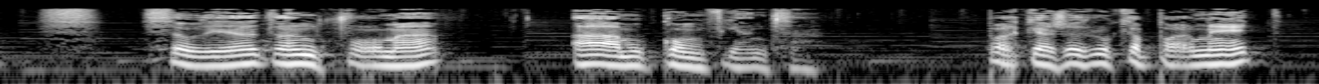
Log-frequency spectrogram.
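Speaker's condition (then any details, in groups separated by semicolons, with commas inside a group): Down syndrome; congenital, born with it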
